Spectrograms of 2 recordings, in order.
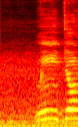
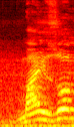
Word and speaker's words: Mizone: menyebutnya berdagangnya teriaknya beda Mizone bom Mizone Mizone Mizone mungkin begitu ya Jadi bukan mijon mijon mijon mijon mijon jangan gitu lagi Oke kita tinggalin yang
